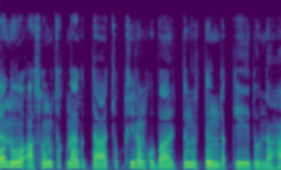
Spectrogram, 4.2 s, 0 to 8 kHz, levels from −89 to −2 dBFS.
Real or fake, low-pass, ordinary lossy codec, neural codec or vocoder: real; 7.2 kHz; none; none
